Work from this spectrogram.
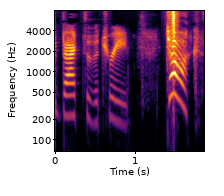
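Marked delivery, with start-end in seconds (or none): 1.4-1.8 sharp loud shout of one word; scream. A narrator's reading. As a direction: bark the order at him. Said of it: "screamed Rince-, Rincewind".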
